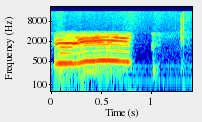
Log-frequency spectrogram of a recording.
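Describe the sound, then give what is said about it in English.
A voice imitates the squeak of a barbed wire fence, tripped on while calling turkeys out west, with one loud, drawn-out nasal squeal lasting under a second, followed by quiet breathy rustles and a faint click. “um, I I kind of tripped on a barbed wire fence while we were calling calling some turkeys uh, or trying to get some turkeys going, and I tripped on a barbed wire fence, and it went.”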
